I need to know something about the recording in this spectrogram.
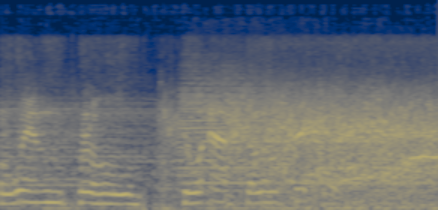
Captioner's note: applause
